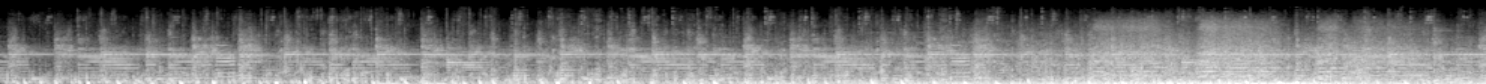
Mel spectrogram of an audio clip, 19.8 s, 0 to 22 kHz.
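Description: Horse hooves clip-clop steadily in Red Dead Redemption 2, a continuous rhythmic trot heard up close over a dense game soundscape for the full stretch.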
